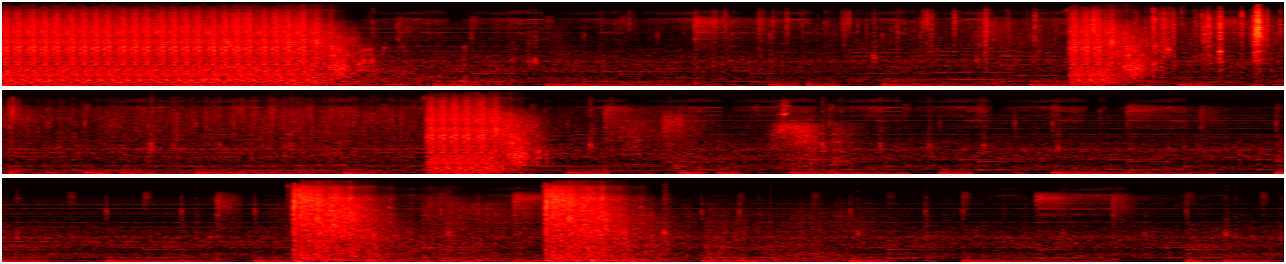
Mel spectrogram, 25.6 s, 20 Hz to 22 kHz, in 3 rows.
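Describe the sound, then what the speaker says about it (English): Rapid bursts of gunfire from Doom 2 weapons, loud and close, with a heavy blast at the start and several sharp shots scattered through continuous rattling fire and game noise. "Just gonna run through here, guns blazing."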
